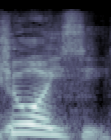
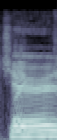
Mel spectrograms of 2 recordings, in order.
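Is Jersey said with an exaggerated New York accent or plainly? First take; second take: New York; plain. First: It is said in an exaggerated New York accent. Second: It is said plainly, with an ordinary r.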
